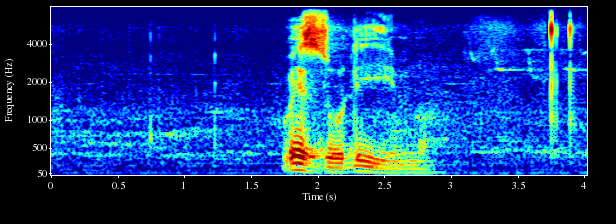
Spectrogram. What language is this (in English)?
Zulu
